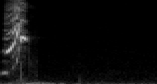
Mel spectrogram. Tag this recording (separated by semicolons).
silly; whistle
